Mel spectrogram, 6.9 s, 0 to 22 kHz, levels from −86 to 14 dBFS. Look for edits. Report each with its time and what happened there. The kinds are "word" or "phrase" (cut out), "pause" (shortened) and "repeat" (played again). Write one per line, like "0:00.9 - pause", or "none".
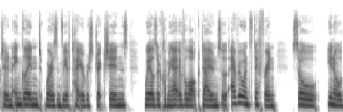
0:01.2 - word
